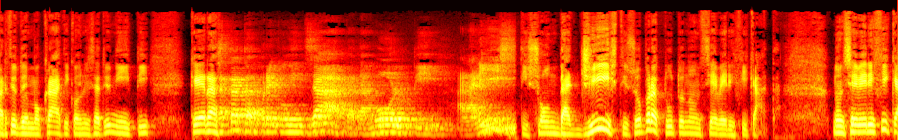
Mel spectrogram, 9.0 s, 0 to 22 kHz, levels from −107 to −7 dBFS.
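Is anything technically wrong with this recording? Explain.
Yes. From 2.21 to 5.14 s the speech abruptly turns hollow, roomy and bass-light, about 5 dB quieter and noisier. This is likely a switch to a distant microphone rather than added reverb.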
